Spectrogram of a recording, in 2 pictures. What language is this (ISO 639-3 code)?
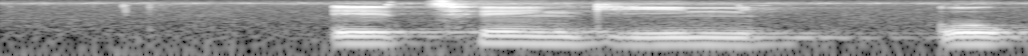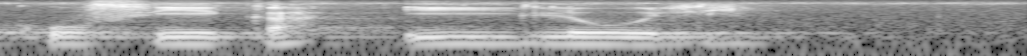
zul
